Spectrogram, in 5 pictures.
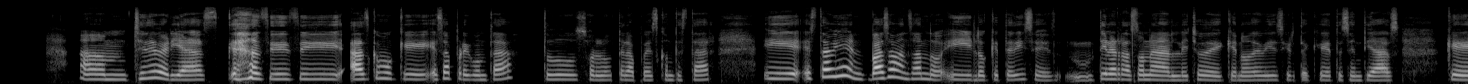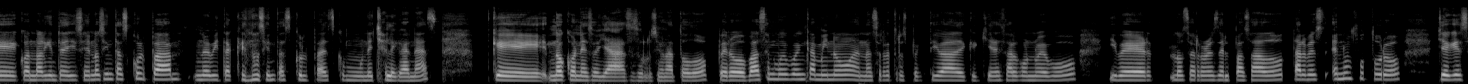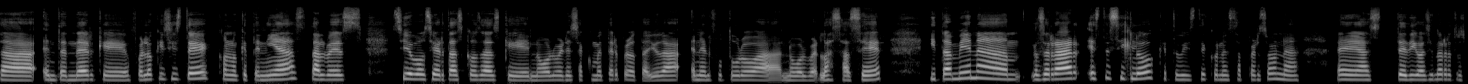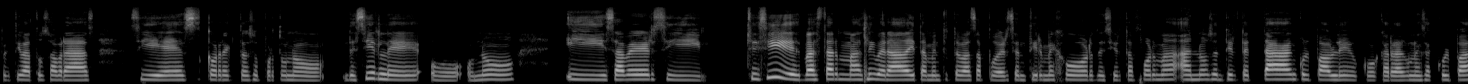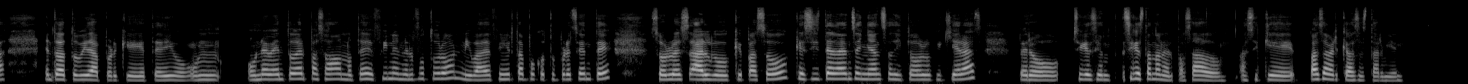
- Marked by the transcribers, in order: laugh; laughing while speaking: "no sientas"; other background noise; tapping
- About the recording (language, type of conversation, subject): Spanish, advice, ¿Cómo puedo aprender de mis errores sin culparme?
